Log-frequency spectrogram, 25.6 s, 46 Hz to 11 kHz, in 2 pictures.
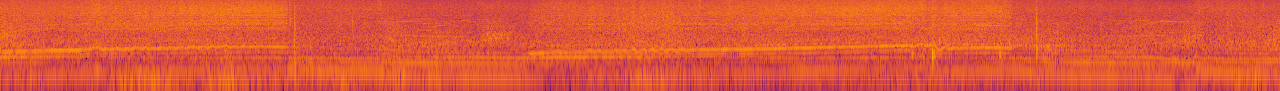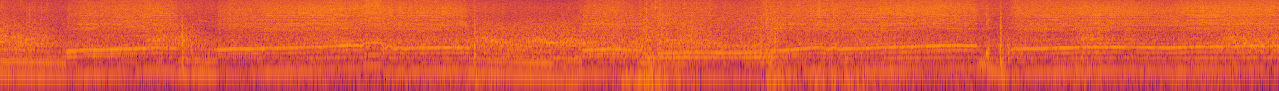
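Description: A car drifts in the racing game Forza Horizon 5. A loud, steady engine drone rises and falls in pitch as the car slides, with tire squeal over it and no talking.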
